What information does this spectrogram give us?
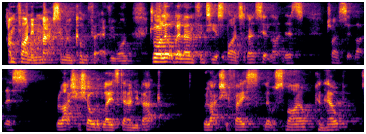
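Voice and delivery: normal talking voice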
